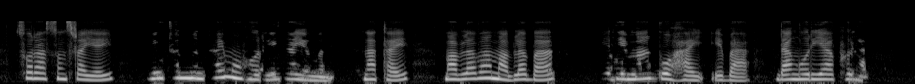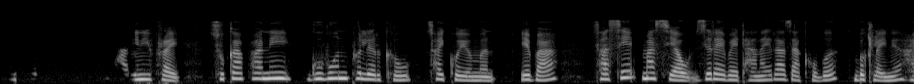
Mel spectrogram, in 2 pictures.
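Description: From 1.45 to 3.37 s the speech dips by up to about 20 dB, speech suppressed in double talk, likely because the echo canceller turned down the near talker while the far side was also active. Further drops follow at 5.94–6.61 s (about 35 dB), 8.53–8.70 s (about 10 dB) and 9.11–10.51 s (about 40 dB), where the speech fades or breaks into pieces.

In the same stretches, the other side's voice leaks through as faint scraps at 3.02–3.07 s, 6.11–6.57 s and 8.52–8.57 s. They sit roughly 15 to 20 dB below the speech and are likely loudspeaker echo that the canceller left in the microphone signal.

From 15.20 to 17.65 s a drift correction step speeds the audio up by 5.2% and raises the pitch by 88 cents, nearly a semitone. This is likely the clock-matching software changing the playback rate in a single jump to rebalance its buffer.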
